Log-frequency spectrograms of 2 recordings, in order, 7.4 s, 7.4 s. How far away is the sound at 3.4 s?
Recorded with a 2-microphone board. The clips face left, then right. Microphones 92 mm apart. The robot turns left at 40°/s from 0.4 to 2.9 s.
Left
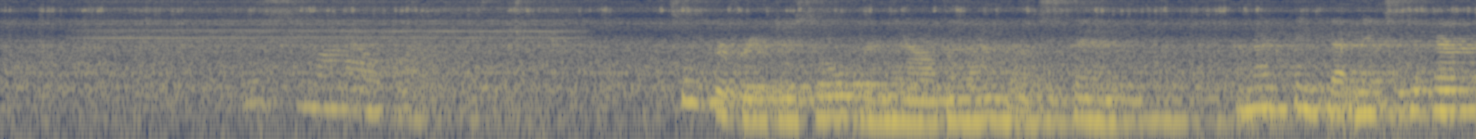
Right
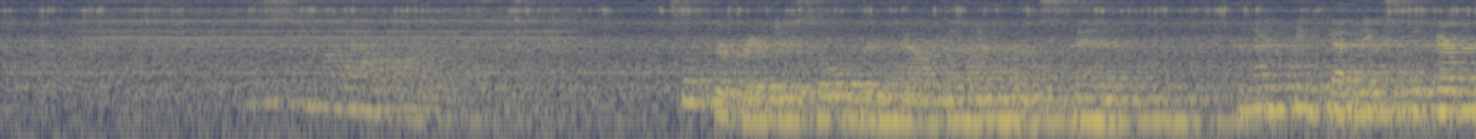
About 0.9 m.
